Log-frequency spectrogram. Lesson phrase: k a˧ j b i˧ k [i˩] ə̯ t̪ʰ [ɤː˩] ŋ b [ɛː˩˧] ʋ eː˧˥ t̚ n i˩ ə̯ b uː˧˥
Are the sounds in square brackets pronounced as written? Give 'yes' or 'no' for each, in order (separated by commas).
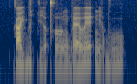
yes, yes, yes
